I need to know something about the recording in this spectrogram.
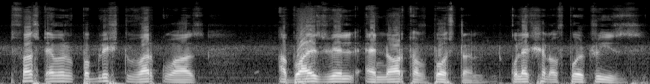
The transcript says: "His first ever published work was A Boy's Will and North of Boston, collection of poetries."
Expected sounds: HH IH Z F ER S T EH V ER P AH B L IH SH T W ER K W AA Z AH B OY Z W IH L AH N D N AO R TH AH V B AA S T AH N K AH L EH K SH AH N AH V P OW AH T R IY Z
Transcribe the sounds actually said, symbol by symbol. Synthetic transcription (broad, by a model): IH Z F ER S T EH V ER P AH B L IH SH T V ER K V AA Z AH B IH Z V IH L AH N D N AO R T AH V B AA S T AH N K AH L EH K SH AH N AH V P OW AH T R IY Z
